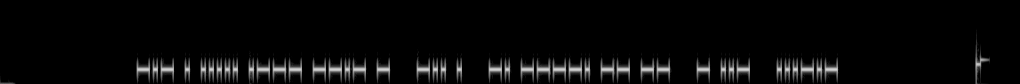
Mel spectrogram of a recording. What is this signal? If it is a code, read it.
Morse code, heard as a keyed tone, about 30 wpm, 700 Hz. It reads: KE5JQT DE N9MM TU <SK>
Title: K1USN SST QSO Practice 30wpm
